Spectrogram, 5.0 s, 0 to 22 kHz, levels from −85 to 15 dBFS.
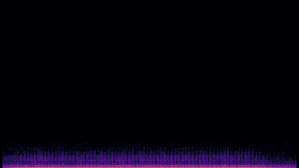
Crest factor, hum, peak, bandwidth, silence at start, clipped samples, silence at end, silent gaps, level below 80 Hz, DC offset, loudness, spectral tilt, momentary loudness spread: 8 dB; none; -14 dBFS; 1.7 kHz; 0.05 s; under 0.1%; 0.05 s; none; -26 dBFS; under 0.1%; -36 LUFS; -11.5 dB/octave; 6 LU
